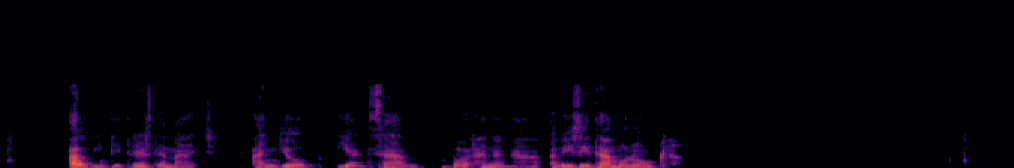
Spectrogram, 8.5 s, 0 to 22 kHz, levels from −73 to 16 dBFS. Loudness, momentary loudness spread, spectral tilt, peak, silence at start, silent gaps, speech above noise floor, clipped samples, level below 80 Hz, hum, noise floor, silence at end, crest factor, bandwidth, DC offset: -27 LUFS; 16 LU; -6 dB/octave; 0 dBFS; 0.6 s; none; 50 dB; under 0.1%; -68 dBFS; none; -77 dBFS; 2.8 s; 28 dB; 11.5 kHz; under 0.1%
